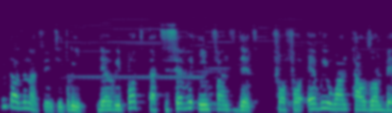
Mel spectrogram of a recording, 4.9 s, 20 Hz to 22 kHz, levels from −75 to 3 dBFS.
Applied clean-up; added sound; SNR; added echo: classical method Wiener filter.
